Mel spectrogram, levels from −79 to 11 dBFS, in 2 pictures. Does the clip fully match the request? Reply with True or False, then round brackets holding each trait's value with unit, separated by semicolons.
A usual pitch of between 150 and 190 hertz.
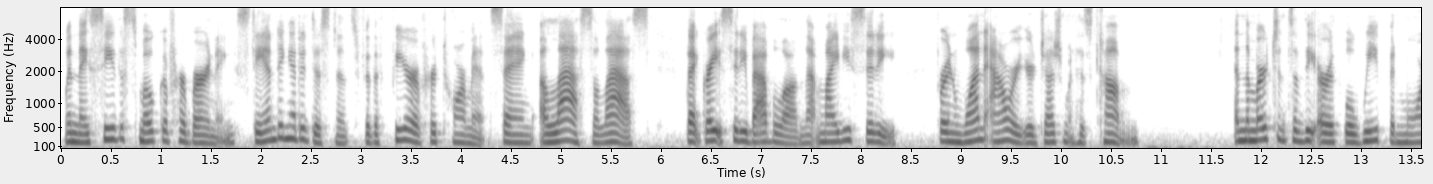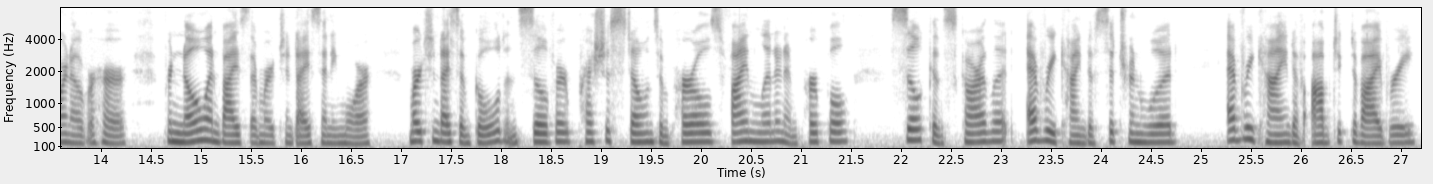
True (185 Hz)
